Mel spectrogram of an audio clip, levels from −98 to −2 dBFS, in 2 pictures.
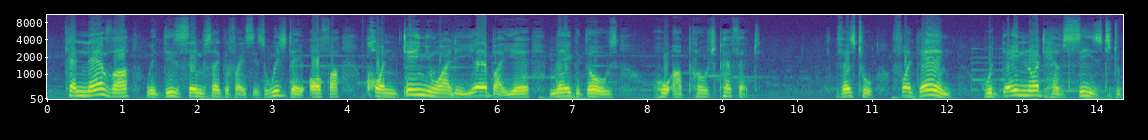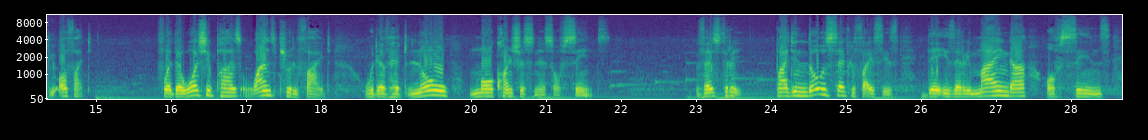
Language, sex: English, male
